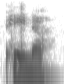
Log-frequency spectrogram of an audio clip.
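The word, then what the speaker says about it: Peña: Michael pen in it p s it it's pronounced Pina p what's it on Netflix uh which one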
